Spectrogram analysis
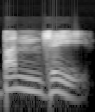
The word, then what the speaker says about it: bungee: It's pronounced bungee with a soft G sound.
